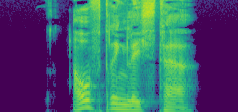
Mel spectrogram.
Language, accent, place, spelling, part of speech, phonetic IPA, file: German, Germany, Berlin, aufdringlichster, adjective, [ˈaʊ̯fˌdʁɪŋlɪçstɐ], De-aufdringlichster.ogg
- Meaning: inflection of aufdringlich: 1. strong/mixed nominative masculine singular superlative degree 2. strong genitive/dative feminine singular superlative degree 3. strong genitive plural superlative degree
